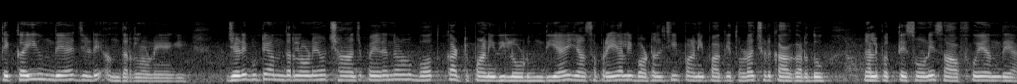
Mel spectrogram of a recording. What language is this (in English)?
Punjabi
